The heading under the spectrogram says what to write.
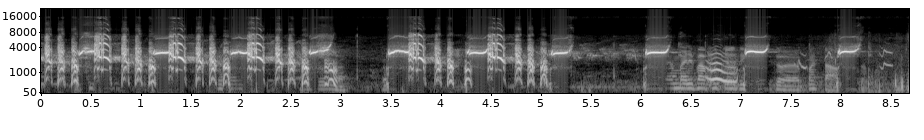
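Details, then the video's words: A grey francolin (teetar, partridge) gives loud, shrill, ringing notes in rapid repeated bursts, then a few spaced high calls with softer twittering between. "teetar ki awaz. partridge sound"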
